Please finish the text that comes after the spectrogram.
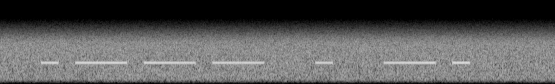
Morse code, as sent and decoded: .--- . -.
JEN

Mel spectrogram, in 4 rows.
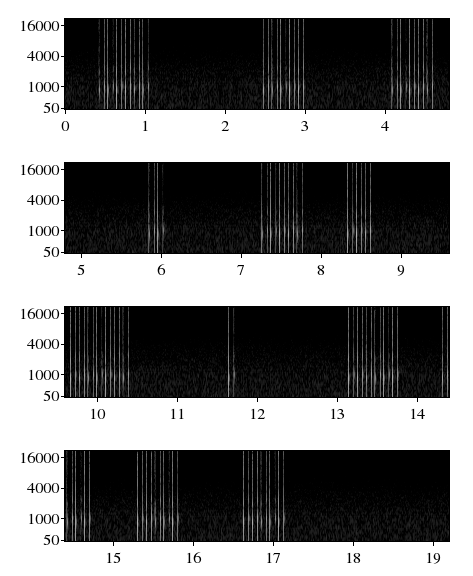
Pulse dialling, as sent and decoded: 6 / 5 / 5 / 2 / 5 / 3 / 7 / 1 / 6 / 4 / 5 / 5
6 5 5 2 5 3 7 1 6 4 5 5

